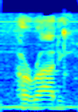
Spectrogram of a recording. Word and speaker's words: Parady: The actress's name is Hersha Harady. I think that's how it's pronounced. – Yes. Sound right. – P-A-R-A-D-Y.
